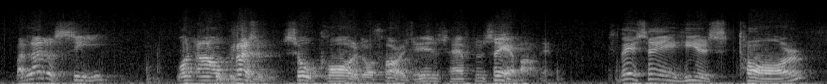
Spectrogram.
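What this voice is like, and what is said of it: Noticeable foreign accent. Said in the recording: “I love this dude's accent. It's fantastic”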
